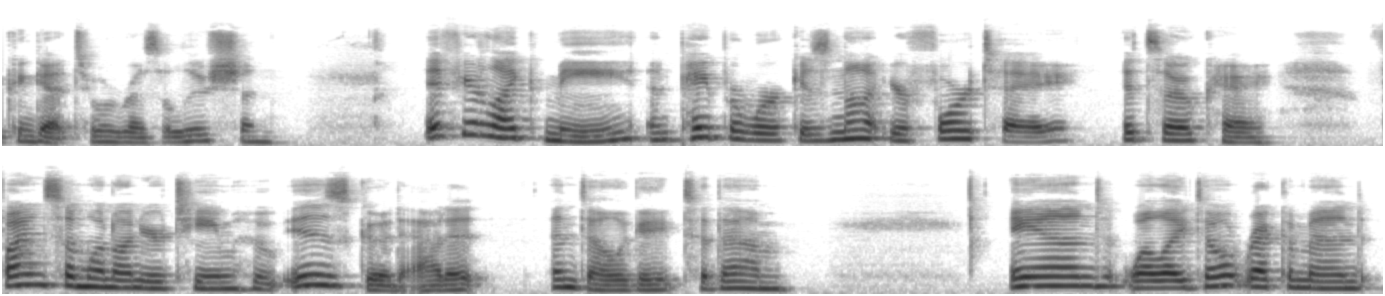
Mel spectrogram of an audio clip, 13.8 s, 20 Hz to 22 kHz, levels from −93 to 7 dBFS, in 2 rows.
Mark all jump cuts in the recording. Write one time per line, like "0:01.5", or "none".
none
